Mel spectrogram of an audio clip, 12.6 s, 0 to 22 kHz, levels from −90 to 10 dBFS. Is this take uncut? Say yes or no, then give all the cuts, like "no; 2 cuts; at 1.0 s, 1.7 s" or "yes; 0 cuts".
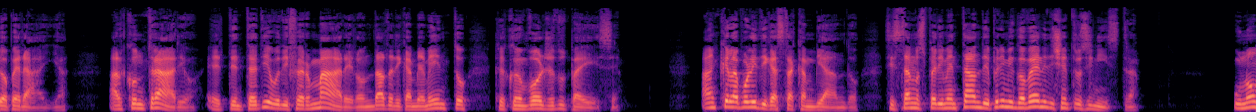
no; 1 cut; at 5.7 s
